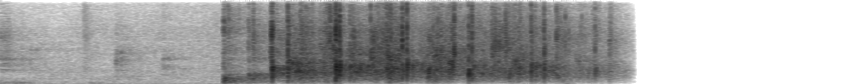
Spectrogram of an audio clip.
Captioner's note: applause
